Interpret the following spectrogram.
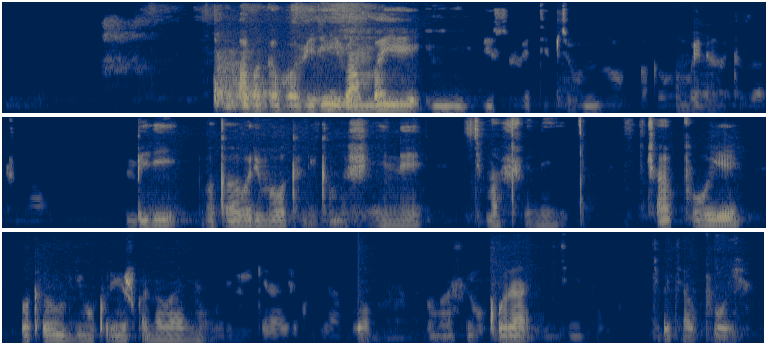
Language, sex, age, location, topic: Kinyarwanda, male, 18-24, Musanze, education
